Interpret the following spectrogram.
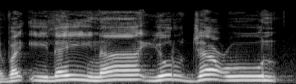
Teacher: व इलैना ना को जरा खींच के पढ़ना है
